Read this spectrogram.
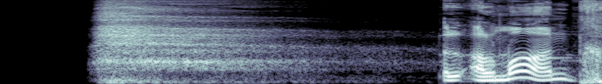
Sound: sigh

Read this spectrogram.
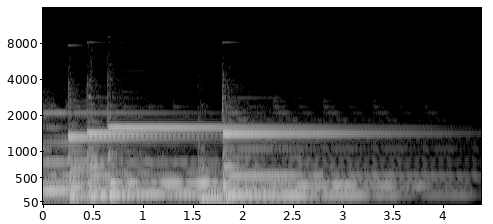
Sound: chime

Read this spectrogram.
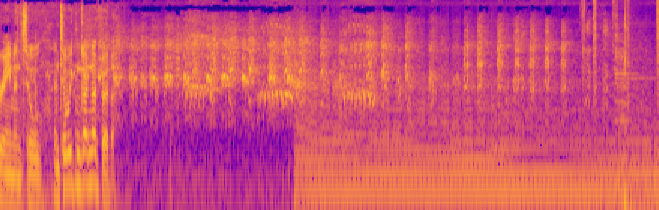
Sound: sound of kookaburras

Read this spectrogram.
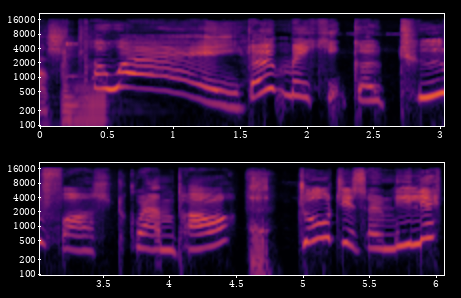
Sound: snorts

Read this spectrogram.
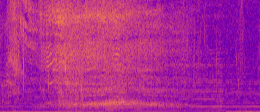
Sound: hoarse cry

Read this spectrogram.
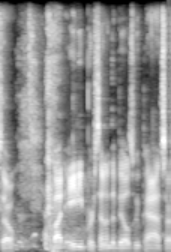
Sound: audience laughs

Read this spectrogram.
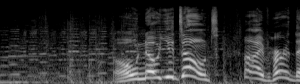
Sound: without French Accent

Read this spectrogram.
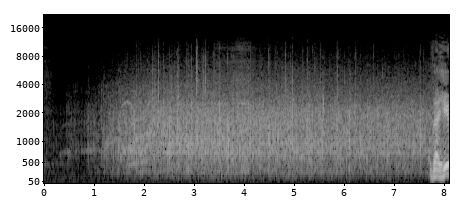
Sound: applause

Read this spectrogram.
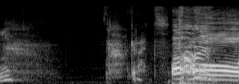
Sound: hesitates

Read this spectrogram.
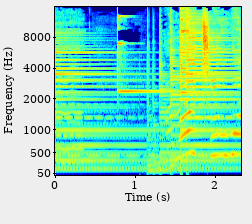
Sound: ding

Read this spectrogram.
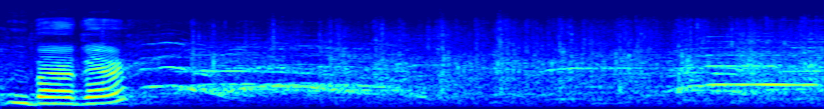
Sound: cheering

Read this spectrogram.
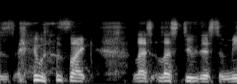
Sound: laughs

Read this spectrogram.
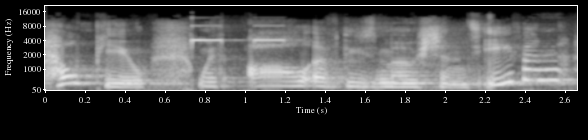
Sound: timer beeps

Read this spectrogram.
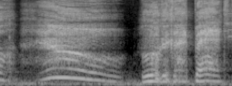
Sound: gasping

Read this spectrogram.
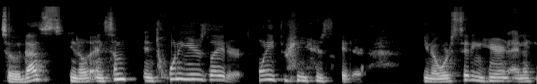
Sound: chuckles

